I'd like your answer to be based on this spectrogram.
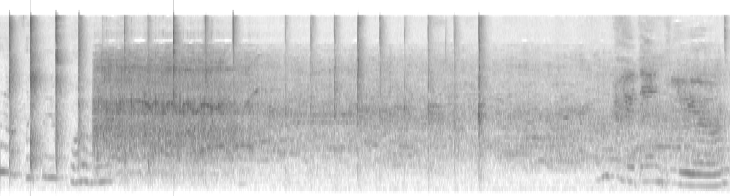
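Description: Applause greets two presenters at a home-made show: a burst of hand clapping from a small group, close and fairly loud, with a few cheers and voices talking over it.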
